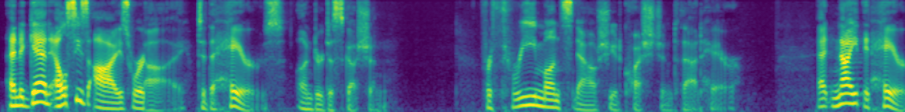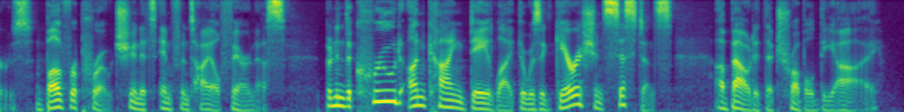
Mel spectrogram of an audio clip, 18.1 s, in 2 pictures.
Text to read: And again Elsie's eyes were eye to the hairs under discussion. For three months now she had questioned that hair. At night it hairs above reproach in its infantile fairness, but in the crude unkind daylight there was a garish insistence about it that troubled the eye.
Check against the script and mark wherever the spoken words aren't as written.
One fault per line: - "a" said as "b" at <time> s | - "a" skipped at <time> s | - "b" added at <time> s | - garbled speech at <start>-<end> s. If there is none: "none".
none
